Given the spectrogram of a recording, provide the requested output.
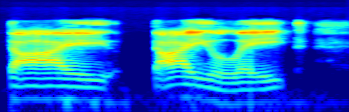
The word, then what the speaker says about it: dilate: Okay, it's a long I, so you're using a dilate. It's really easy to put that I sound, that Y sound, and turn it into another vowel. It's a little bit hard to pronounce properly.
